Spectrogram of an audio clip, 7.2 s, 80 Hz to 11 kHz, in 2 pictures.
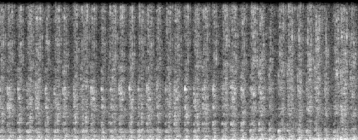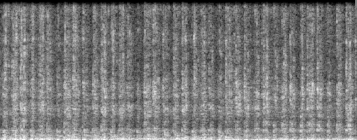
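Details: Camaro big-cam V8 idling on a newly installed Summit Max EFI-500 with IAC idle control, previously carbureted and idling around 900-970 rpm: deep, choppy, uneven lumpy pulses with slightly wandering speed. Normal healthy cammed idle.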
